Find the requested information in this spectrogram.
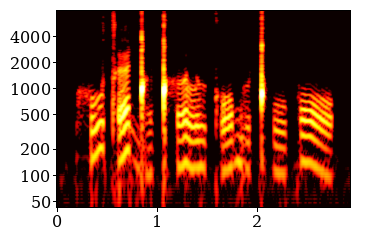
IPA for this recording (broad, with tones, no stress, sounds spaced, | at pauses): h u˧˥˧ tʼ ɛ˧˥˧ ɡ͡ǃ ə˨˦ ǃʰ ə˧˥˧ l ɯ˨˩ kʼ o˨˦ b ɯ˨˩ ǃʰ u˨˩ k o˥˩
